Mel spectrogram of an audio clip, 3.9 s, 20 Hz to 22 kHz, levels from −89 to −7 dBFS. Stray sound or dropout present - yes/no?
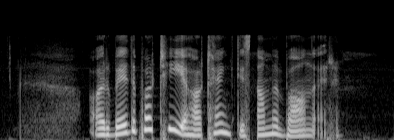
yes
